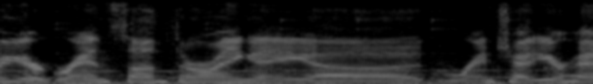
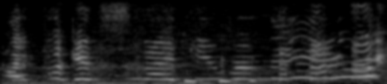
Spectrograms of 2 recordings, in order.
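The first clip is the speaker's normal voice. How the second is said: high gloating yell; triumphant shout; 11 semitones higher than usual. Real, not acted. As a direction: crow over the trick shot. Triumphant in-game kill.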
